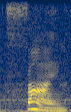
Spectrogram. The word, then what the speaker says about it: sign: next is the word sign again we already know the g is silent one syllable touch t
